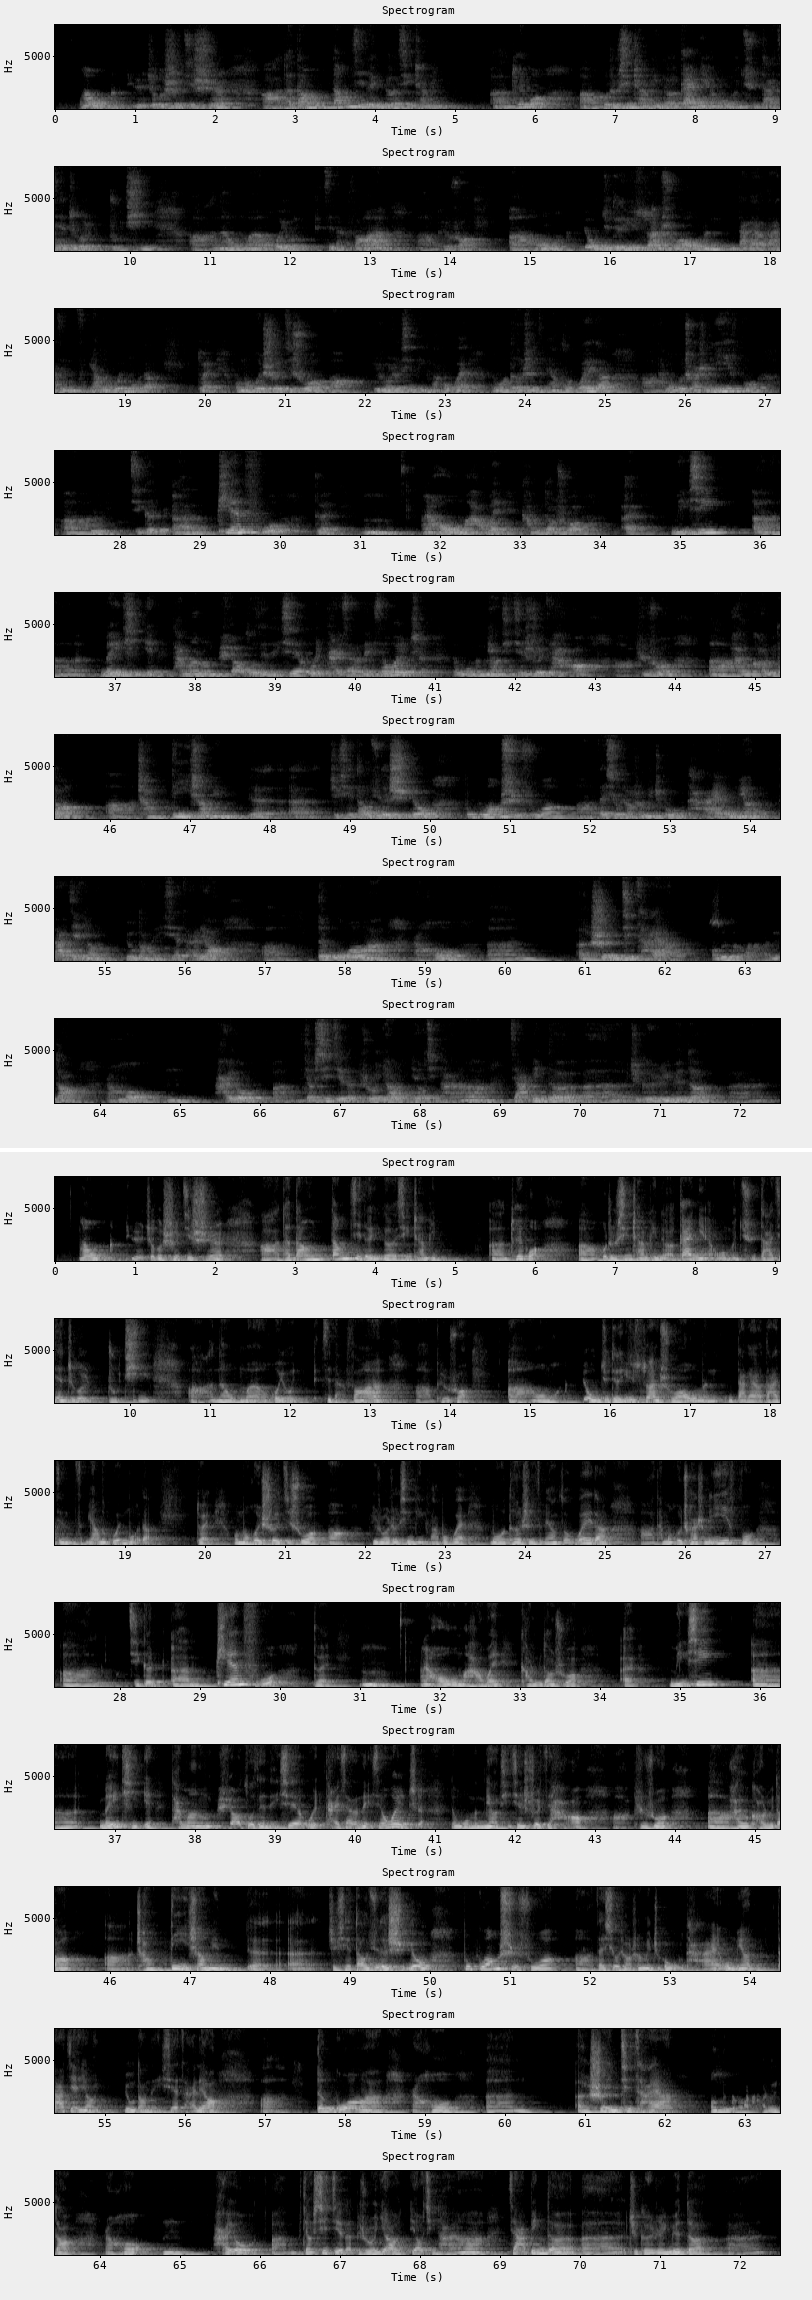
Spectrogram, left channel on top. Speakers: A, on the right; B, on the left.
A: 那我们根据这个设计师啊，
B: 哦，
A: 他当当季的一个新产品，嗯，推广啊，或者新产品的概念，我们去搭建这个主题啊，那我们会有几版方案啊，比如说啊，我们会。
B: 嗯
A: 据我们具体的预算说，我们大概要搭建怎么样的规模的对，我们会设计说啊，比如说这个新品发布会，模特是怎么样走位的啊，他们会穿什么衣服啊，
B: 嗯
A: 几个呃篇幅，对，嗯，然后我们还会考虑到说，哎，明星，呃，媒体他们需要坐在哪些位，
B: 嗯，
A: 台下的哪些位置，那我们要提前设计好啊，比如说，
B: 哦，
A: 呃，还有考虑到。啊、呃场地上面的呃这些道具的使用，不光是说啊、呃在秀场上面这个舞台，我们要搭建要用到哪些材料啊、呃灯光啊，然后嗯呃呃摄影器材啊，我们都要考虑到，
B: 是的，
A: 然后嗯。
B: 嗯
A: 还有啊、比较细节的，比如说邀邀请函啊，嘉宾的呃这个人员的呃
